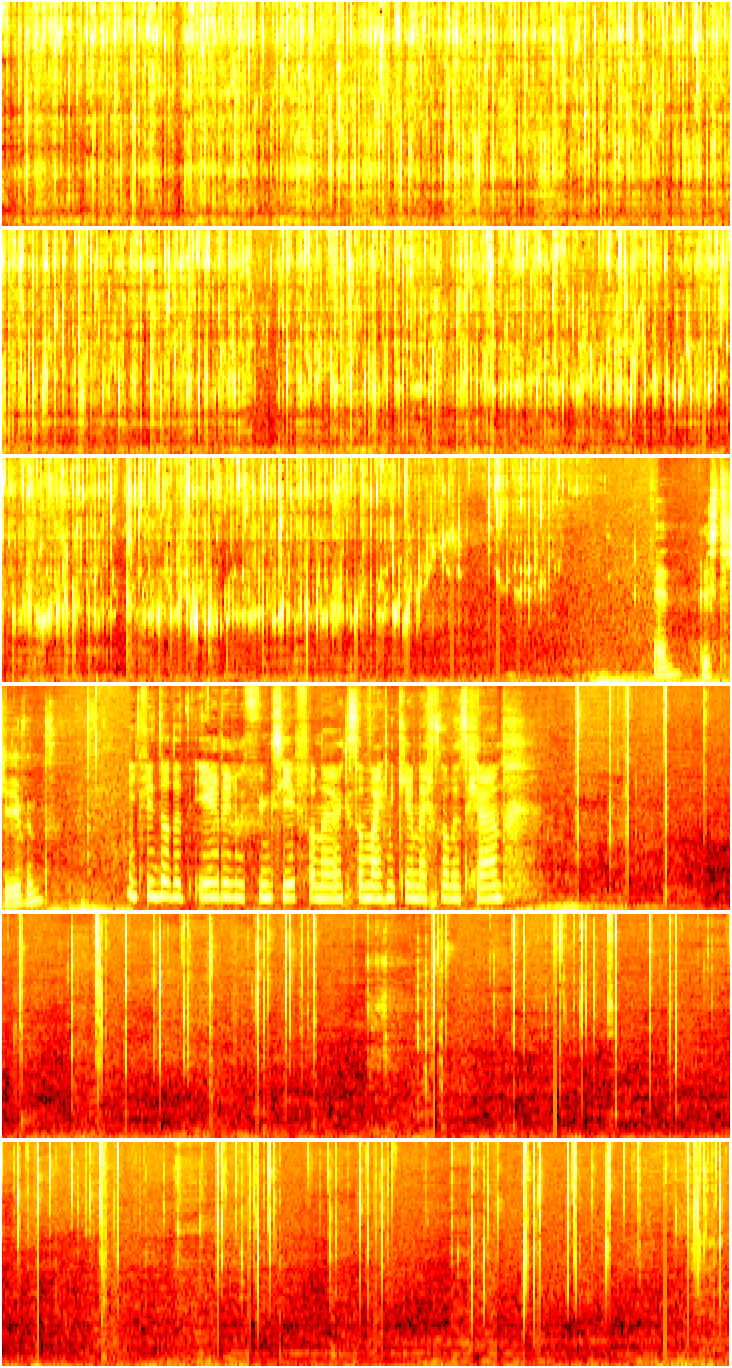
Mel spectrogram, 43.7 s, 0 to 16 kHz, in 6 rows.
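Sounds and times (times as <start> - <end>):
water pouring from a bottle into a small jar: 0.0 - 20.4, 33.4 - 43.6
speech: 21.1 - 22.4, 23.1 - 27.1.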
